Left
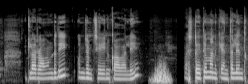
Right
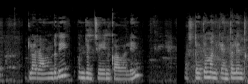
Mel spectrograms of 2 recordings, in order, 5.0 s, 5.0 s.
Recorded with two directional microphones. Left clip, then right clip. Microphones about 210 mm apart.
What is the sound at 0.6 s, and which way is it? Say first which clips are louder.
Speech: left 19 dB; 45° left (ahead or behind).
